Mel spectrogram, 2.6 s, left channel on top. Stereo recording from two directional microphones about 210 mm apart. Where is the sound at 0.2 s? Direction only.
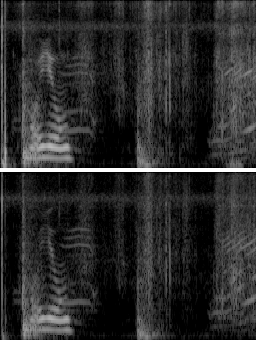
15° left (ahead or behind).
